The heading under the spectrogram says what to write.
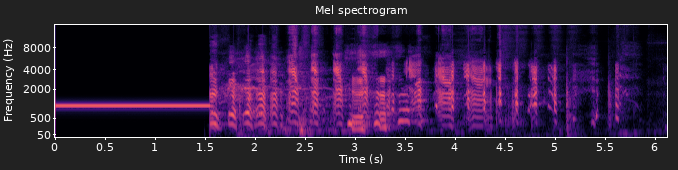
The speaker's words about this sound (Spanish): ¿Te importa a mí que mete un pitido? Sí, va a pedir. Tiene que meter un pitido, ¿eh?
